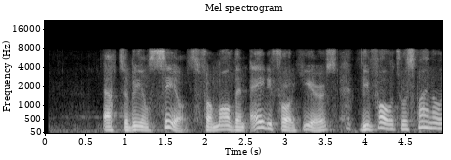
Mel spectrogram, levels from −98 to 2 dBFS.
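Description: The whole speech clip carries Speex codec damage, plainly audible. Speech sounds hoarse and noisy, which fits a setting near 17 kbps. Nothing remains above 7.7 kHz.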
